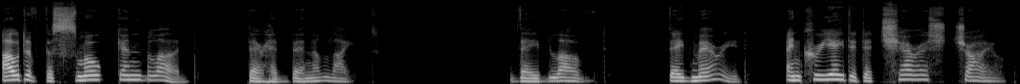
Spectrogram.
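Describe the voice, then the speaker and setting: A woman narrating a novel as an audiobook, in a measured, grave and dramatic way. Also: deep voice, animated, no room sound, clean studio sound.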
